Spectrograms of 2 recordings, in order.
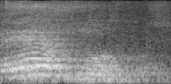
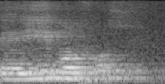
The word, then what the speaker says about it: εύμορφος: Ευμορφος δεν έχει σημασία ότι το γράφεις ύψιλον, δεν προφέρεται εήμορφος. Λες ευμορφος. Το ύψιλον αυτό που έχει η θέση συμφώνου αφομοιώνεται με το άλλο και γράφεται με 2 μη.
